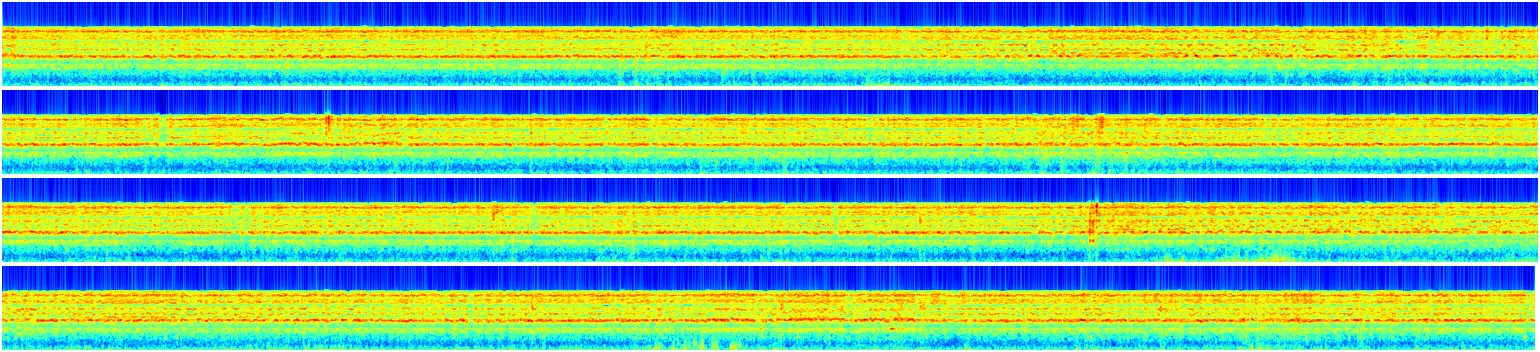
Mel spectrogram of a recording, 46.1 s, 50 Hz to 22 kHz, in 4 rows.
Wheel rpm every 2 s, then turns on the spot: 230, 230, 230, 230, 210, 230, 240, 230, 230, 230, 230, 230, 230, 240, 230, 220, 210, 210, 220, 230, 240, 230, 230.
none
